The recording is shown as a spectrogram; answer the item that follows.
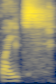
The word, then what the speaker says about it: white: The lovely thing about if you start with a white chandelier, white, Debbie. White. He pronounces the H in white.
